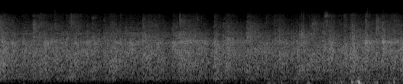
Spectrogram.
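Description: Congregation applauding: a steady, dense patter of many hands clapping.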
